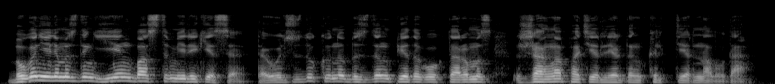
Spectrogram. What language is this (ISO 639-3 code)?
kaz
